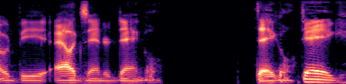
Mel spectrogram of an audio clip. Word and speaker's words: Daigle: Dag. Definitely not Dangle. Yeah, Daigle. It's just drafted pronounced Dag.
